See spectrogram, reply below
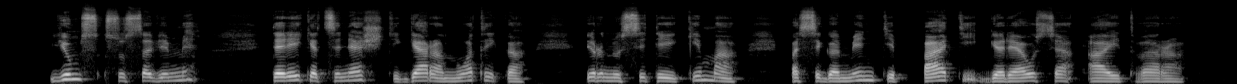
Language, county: Lithuanian, Utena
